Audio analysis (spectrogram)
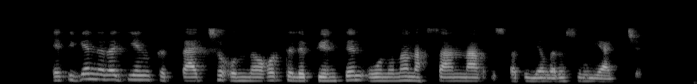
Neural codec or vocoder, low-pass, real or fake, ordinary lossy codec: codec, 24 kHz, 0.9 kbps, DualCodec; 5.4 kHz; fake; MP3, 48 kbps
